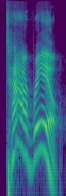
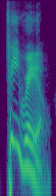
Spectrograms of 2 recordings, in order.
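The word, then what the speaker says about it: Tyrrell: because they'll go with tyrell or t rail you can call on tyrell come on tyrell but they'll go with t-reel tyrell dude are you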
